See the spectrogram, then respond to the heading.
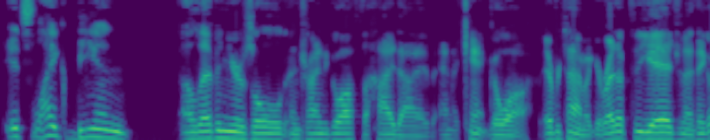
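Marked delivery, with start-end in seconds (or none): none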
